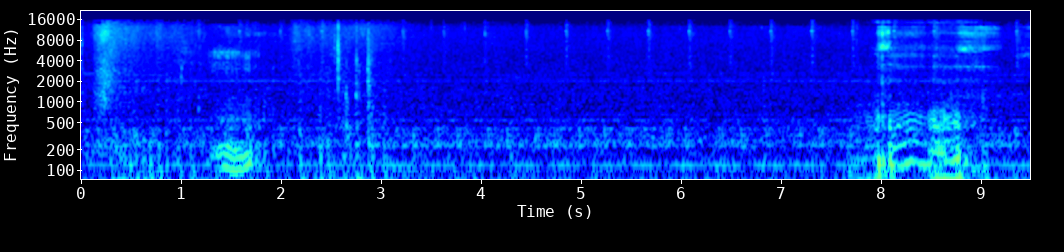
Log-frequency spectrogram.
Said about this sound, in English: Red has stayed over, and I don't know if you can hear him. Yeah, he's snoring. Can you hear him?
